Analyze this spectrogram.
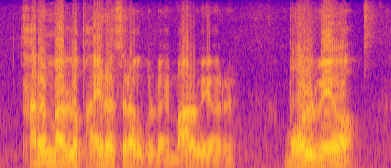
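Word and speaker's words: malware: 말웨어가 뭡니까? 말웨어? 이게 바이러스예요. 다른 말로 바이러스라고 불러요. 말웨어를. 멀웨어. 발음은 멀웨어 뭐 이렇게 하는데 그냥 우리말 발음식으로 말웨어라고 해요.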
